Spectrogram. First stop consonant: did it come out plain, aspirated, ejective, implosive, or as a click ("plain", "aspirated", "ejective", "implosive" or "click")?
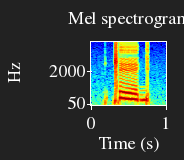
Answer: click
